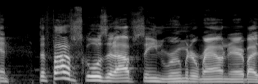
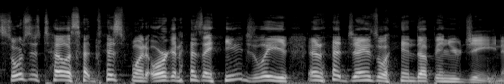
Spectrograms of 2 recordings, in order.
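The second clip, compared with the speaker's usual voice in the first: words spoken through laughter; 3 semitones higher than usual. Reading a quoted sports report aloud to viewers, laughing while reading. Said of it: "I'm sorry I'm laughing".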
